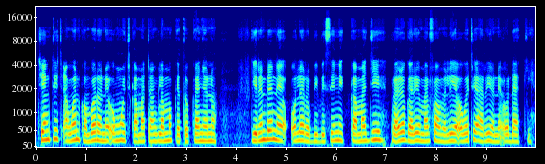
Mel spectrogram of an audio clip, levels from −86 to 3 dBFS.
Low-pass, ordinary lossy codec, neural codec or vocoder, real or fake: 19.8 kHz; Opus, 32 kbps; vocoder, 44.1 kHz, 128 mel bands every 512 samples, BigVGAN v2; fake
